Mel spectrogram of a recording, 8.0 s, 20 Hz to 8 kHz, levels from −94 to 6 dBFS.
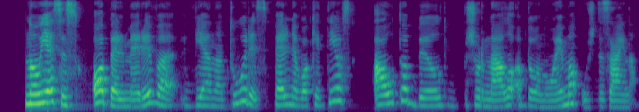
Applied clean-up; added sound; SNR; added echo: none; none; none; none.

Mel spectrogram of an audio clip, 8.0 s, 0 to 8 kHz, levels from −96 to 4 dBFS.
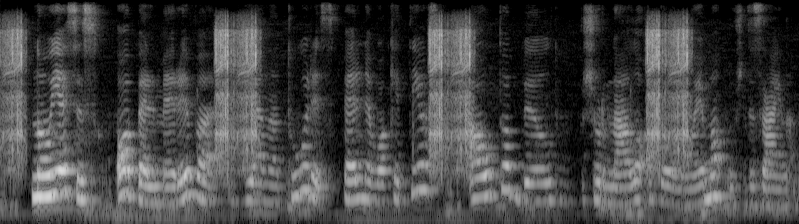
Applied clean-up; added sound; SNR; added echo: none; Camera; 5 dB; reverberation time 0.3 s.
